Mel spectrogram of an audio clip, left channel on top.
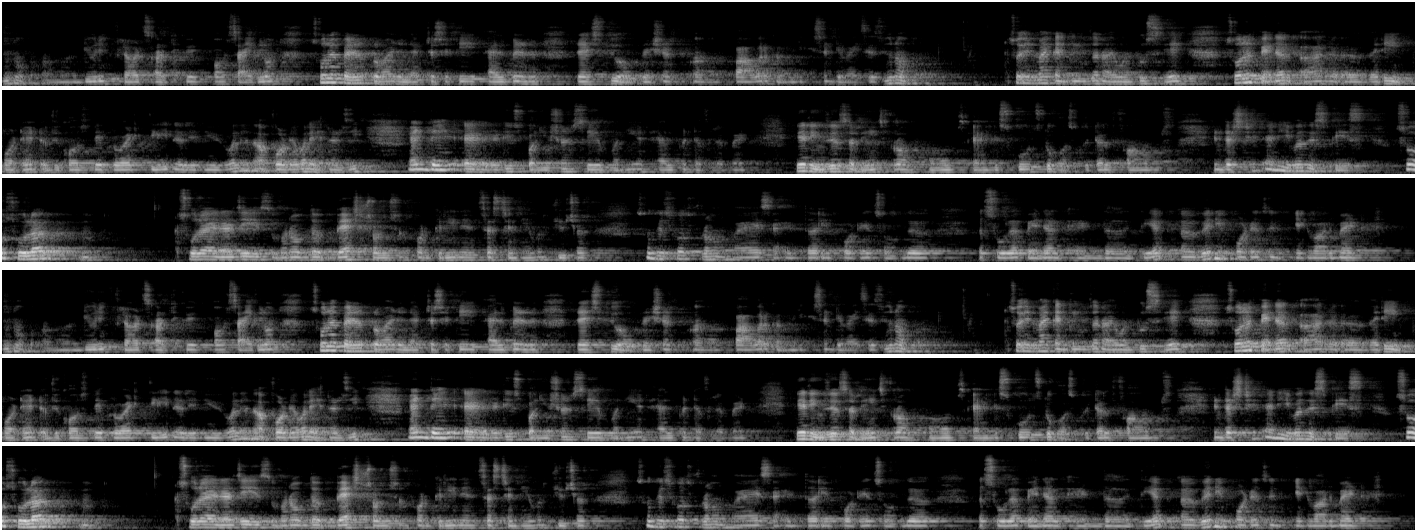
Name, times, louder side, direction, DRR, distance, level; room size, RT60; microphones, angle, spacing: voice 1, 0.0-9.1 10.0-29.2 30.0-42.0, right 1 dB, 20° right, 4 dB, 2.2 m, -25 dB
26.0 x 21.5 x 9.3 m, 1.3 s
head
